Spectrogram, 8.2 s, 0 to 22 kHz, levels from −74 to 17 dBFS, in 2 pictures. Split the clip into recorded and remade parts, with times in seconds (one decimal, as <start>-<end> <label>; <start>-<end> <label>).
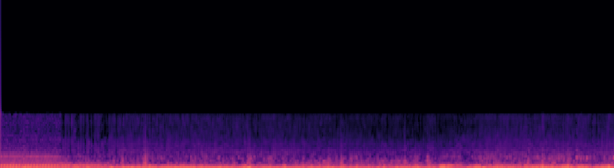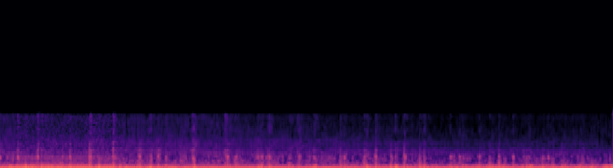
0.0-0.4 recorded; 0.4-4.2 remade; 4.2-4.9 recorded; 4.9-8.2 remade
